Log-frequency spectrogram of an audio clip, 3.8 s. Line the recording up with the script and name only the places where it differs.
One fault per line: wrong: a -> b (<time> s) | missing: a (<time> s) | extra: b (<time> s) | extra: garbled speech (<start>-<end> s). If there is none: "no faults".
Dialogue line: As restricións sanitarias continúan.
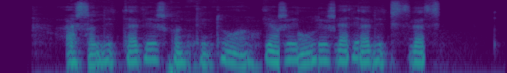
missing: restricións (0.6 s)
extra: garbled speech (2.0-3.3 s)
